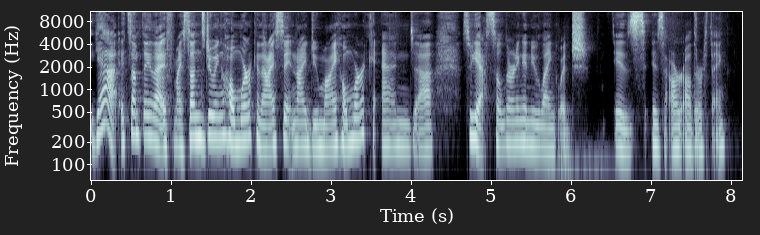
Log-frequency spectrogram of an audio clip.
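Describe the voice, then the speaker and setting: A woman talks in a normal speaking voice at a medium pitch and a fairly quick pace, her pitch varying in an ordinary way, on a very clean recording with a silent background. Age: 40s. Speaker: podcast host and parenting expert. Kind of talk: casual interview.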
